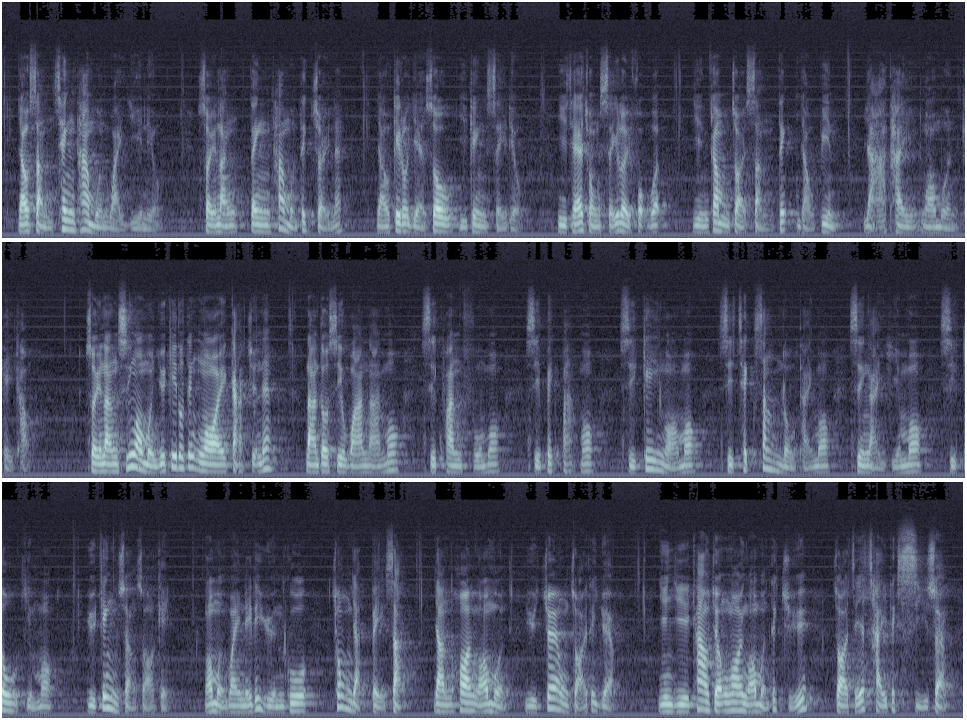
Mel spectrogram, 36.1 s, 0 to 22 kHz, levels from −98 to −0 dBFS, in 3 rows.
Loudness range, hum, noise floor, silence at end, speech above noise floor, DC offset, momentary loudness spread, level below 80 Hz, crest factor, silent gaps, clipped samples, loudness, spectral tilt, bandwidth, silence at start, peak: 7 LU; none; -53 dBFS; 0 s; 24 dB; under 0.1%; 15 LU; -56 dBFS; 22 dB; none; under 0.1%; -29 LUFS; -5 dB/octave; over 20 kHz; 0 s; -6 dBFS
